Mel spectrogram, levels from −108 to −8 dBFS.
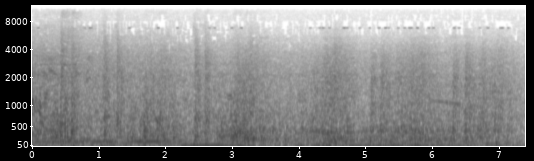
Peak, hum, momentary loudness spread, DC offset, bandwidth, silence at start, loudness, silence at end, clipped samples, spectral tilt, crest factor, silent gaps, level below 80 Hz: -24 dBFS; none; 5 LU; under 0.1%; 11 kHz; 0 s; -41 LUFS; 0 s; under 0.1%; -6.5 dB/octave; 16 dB; none; -48 dBFS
